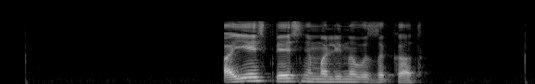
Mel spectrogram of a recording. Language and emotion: Russian, neutral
